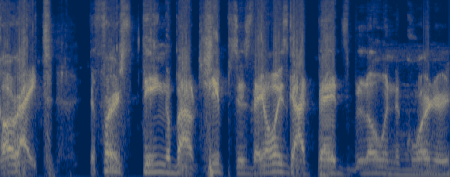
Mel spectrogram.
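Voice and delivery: ship's pirate talk. Player describes Brakal boarding the ship, speaking as him in a pirate voice. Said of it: "Why are you talking like that?".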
